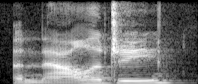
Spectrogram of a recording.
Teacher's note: So in the word analogy, we have second syllable stress, and the letter A says the A vowel, just like in that or cat.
